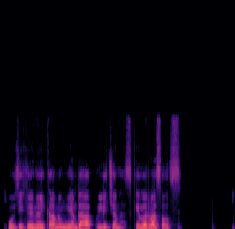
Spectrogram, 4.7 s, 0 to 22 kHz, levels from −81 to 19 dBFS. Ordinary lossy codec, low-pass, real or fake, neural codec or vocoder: MP3, 96 kbps; 10.8 kHz; fake; codec, 24 kHz, 0.9 kbps, WavTokenizer, medium music audio release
